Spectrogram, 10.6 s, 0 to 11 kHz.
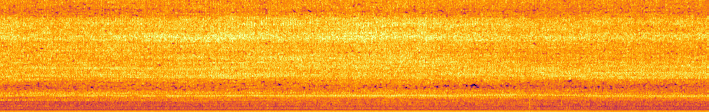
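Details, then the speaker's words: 2008 Chevrolet Spark after EGR valve cleaning with throttle body cleaner: fast idle (sounds ~3000 rpm or more) without throttle, then cuts off with a lingering hiss; hissing near intake manifold, suspected vacuum leak with intake backfire. "Intake manifold के पास से hissing नॉज आती है सुनके ऐसा लगता है जैसे हवा लीक हो रही हो और यही आवाज स्टार्ट बंद करने के समय में भी सुनाई देगा आप लोगों को"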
